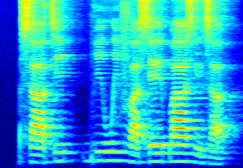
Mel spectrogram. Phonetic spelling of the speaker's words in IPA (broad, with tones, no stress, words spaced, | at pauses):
saː˨t͡si˦ | biː˦ wi˦ va˨ seː˦baː˦ zĩ˨ za˨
